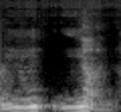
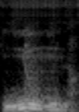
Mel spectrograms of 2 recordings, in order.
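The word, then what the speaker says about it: Nun: This is nu or none. I say noon. N-U-N, none. It's pronounced noon.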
